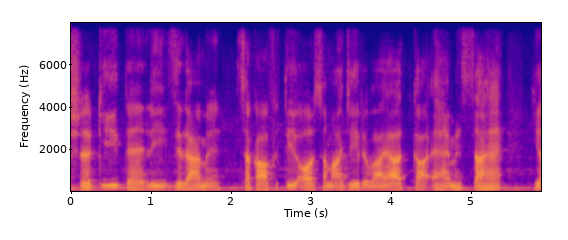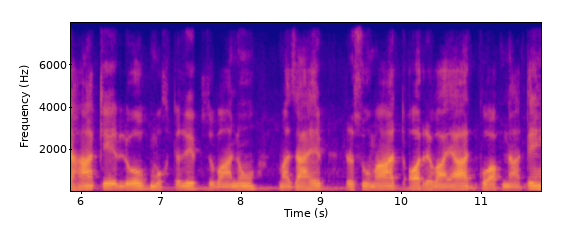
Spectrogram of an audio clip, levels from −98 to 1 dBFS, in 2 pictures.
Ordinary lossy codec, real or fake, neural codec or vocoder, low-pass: none; fake; codec, 16 kHz, 4 kbps, X-Codec, HuBERT features, trained on general audio; none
